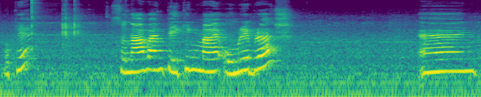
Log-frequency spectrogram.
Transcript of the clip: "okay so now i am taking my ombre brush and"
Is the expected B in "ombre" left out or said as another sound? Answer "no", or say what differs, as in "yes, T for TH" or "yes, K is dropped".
yes, B is dropped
